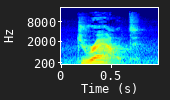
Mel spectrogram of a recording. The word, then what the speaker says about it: draught: Drought. Now, when a drought, when you see on a Guinness bottle, this is very specific. D-R-A-U-G-H-T. Drought. Right? Drought. Or, in England, they call it draft. The G-H-T is T, so it's draft.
